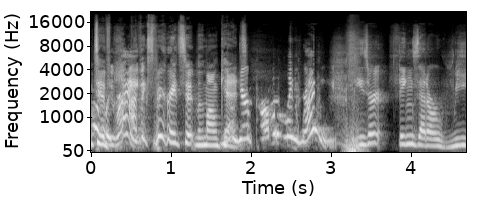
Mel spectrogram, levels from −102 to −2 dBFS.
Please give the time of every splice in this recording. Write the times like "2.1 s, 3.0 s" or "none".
3.2 s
